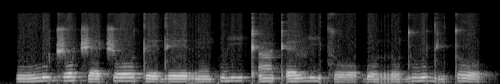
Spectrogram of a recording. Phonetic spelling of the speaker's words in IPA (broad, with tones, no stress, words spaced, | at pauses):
uː˨˦d͡ʒo˦t͡ʃɛ˨t͡ʃoː˦ te˨deː˨ rũ˨kʷiː˦kʼã˦kʼɛ˦ vi˦˨t͡soː˨ ɓo˨ro˨ duː˦di˨ to˦˨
